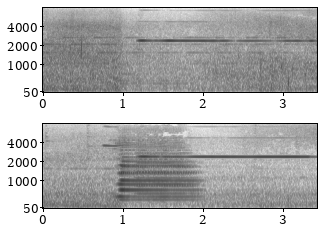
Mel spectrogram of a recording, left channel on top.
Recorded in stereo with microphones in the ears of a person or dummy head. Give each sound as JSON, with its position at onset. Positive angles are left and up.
{"t": 1.2, "sound": "a flute", "side_deg": -5, "distance_m": 3.0}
